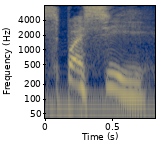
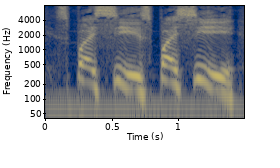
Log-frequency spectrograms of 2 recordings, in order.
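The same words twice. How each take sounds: First: Said in the usual way. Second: Desperate yell. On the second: A narrator's reading. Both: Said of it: "продолжал орать сын".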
